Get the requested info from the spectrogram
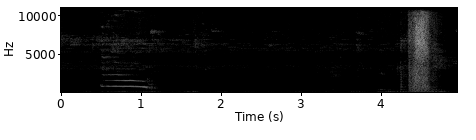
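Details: Egyptian stray cats, a mother and her young kitten, exploring an apartment after eating: one clear meow of about half a second, slightly falling at the end, followed by a sharp broadband clatter and quiet room noise.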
